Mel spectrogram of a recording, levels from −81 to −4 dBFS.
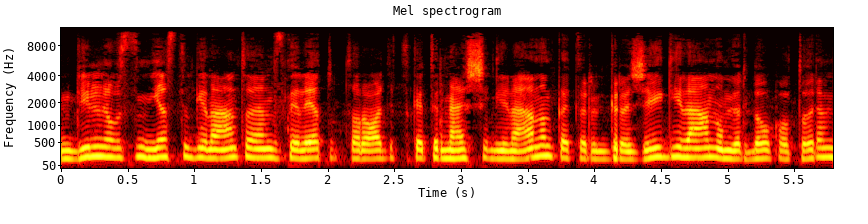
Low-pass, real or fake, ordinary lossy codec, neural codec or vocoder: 10.8 kHz; fake; MP3, 48 kbps; codec, 32 kHz, 1.9 kbps, SNAC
